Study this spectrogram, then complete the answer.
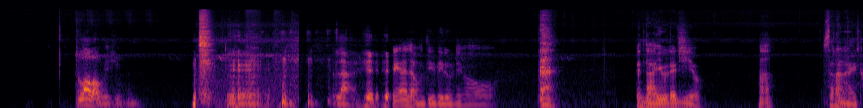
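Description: A second young man answers in a low voice.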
